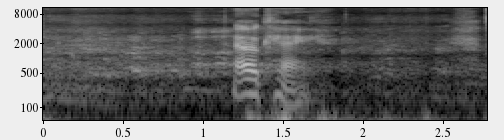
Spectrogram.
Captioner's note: laughs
